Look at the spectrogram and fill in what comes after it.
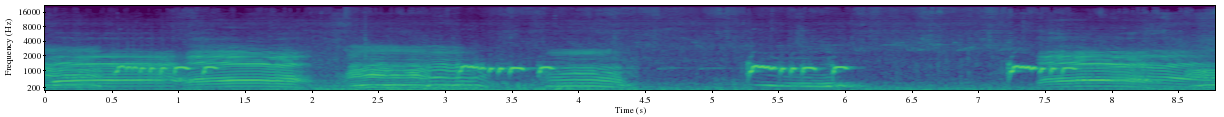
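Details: Dozens of tame cattle walking along, lowing in long, drawn-out moos that rise and fall, several overlapping, with short bursts of quick high chirps repeated between them.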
